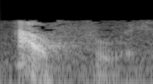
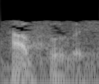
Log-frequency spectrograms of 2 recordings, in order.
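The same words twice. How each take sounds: First: A breathy, hushed repeat of the scoff; whispered scorn. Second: A low, quiet scoff; scornful aside. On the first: Preacher repeating his scorn to the congregation, whispered. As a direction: whisper it, shaking your head at the folly. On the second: Preacher scoffing at evolution to the congregation, low and quiet. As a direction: dismiss the idea quietly with scorn. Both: Acted.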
